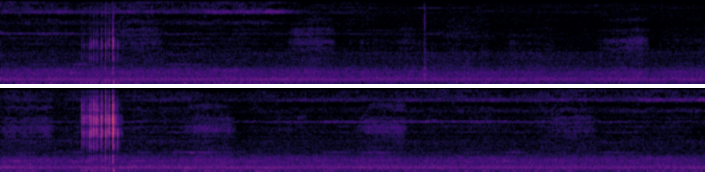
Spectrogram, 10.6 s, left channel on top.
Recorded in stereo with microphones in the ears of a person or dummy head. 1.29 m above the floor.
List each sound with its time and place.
1.2 s scissors: 60° right (ahead or behind)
